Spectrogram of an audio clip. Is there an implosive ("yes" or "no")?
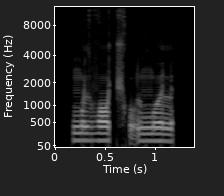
no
